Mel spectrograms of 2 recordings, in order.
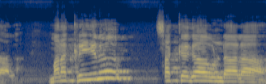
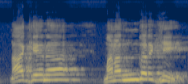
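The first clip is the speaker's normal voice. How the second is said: ordinary talk, nothing marked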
